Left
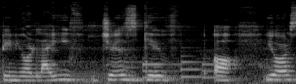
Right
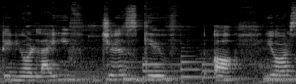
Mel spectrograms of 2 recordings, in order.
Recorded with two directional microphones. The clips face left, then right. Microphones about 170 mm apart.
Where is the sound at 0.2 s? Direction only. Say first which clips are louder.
Left 2 dB; 15° left (ahead or behind).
